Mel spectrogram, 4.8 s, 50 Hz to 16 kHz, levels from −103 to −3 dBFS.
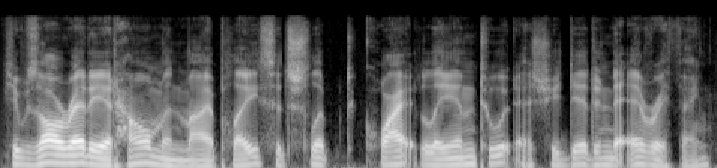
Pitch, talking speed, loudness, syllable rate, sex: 105 Hz, 225 wpm, -19 LUFS, 6.0 syllables/s, male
